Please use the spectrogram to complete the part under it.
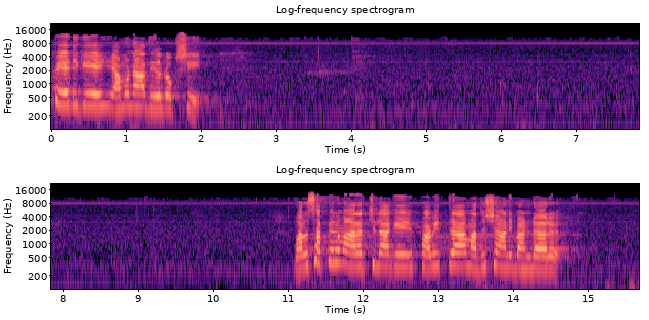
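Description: A woman reads out names over a loudspeaker in a large echoing hall.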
